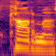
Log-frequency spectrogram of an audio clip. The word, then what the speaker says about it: karma: I'm pronouncing the R as told by you because it's not karma as in the Kama Sutra, it's karma something else, and bhakti and so on.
